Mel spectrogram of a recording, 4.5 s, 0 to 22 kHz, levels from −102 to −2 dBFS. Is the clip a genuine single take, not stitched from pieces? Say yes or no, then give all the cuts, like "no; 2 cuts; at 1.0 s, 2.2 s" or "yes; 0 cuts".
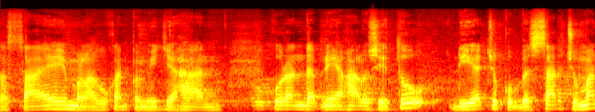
no; 1 cut; at 2.0 s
